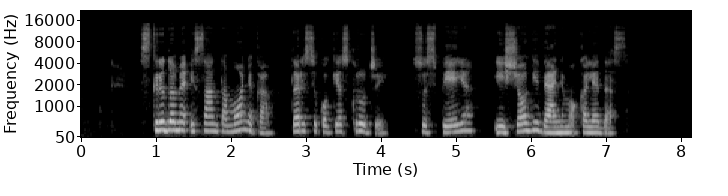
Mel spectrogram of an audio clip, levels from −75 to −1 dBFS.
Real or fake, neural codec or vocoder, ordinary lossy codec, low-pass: real; none; MP3, 64 kbps; 14.4 kHz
